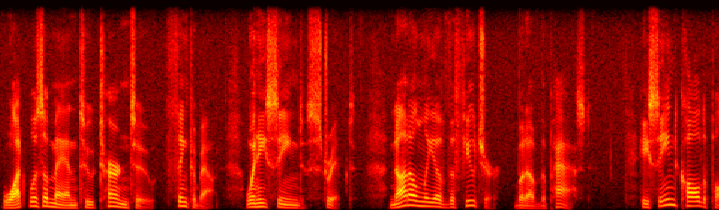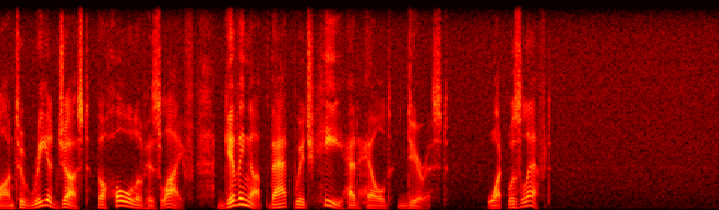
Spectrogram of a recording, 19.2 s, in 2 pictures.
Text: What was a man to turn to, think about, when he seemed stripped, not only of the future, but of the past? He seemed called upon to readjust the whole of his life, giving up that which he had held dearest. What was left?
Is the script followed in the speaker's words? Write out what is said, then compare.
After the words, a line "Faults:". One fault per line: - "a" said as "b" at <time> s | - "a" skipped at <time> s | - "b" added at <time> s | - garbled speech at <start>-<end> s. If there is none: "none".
What was a man to turn to, think about, when he seemed stripped, not only of the future, but of the past? He seemed called upon to readjust the whole of his life, giving up that which he had held dearest. What was left?
Faults:
none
